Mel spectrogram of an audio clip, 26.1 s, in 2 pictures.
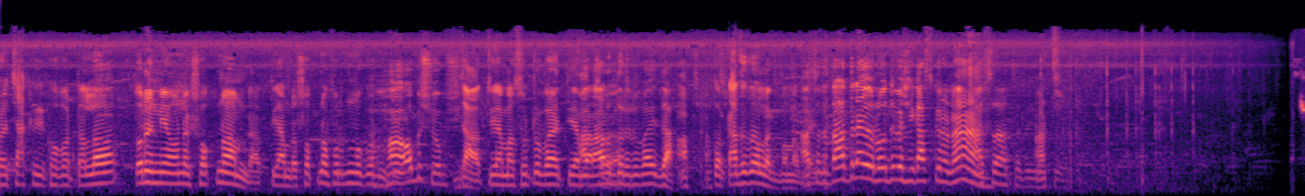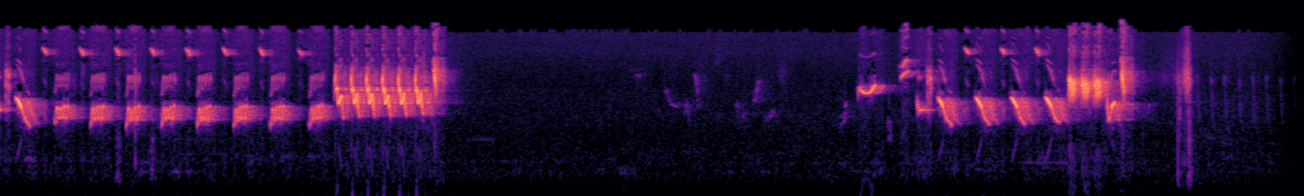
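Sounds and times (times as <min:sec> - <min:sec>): songbird singing trill: 0:12.6 - 0:17.7, 0:19.4 - 0:26.0.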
